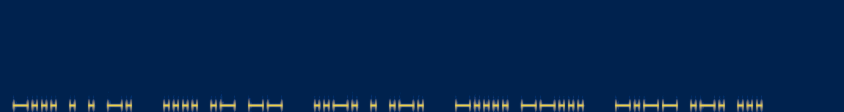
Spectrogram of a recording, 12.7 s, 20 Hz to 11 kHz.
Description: Morse code, heard as a keyed tone, about 17 wpm, 700 Hz. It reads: BEEN HAM FER 67 YRS
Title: Practice QSO - Exchange 3 - More Info - 17wpm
